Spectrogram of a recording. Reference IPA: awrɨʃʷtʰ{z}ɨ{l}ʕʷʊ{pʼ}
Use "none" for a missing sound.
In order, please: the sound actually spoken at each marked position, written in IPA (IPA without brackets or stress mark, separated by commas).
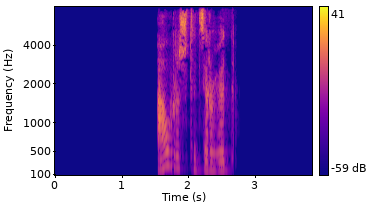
d͡z, r, tʼ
